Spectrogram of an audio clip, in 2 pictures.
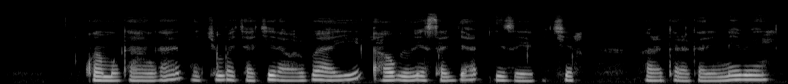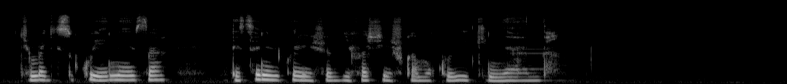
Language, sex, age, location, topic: Kinyarwanda, female, 25-35, Kigali, health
